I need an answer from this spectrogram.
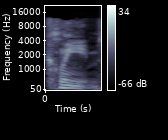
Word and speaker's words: Klim: Okay, so I have seen the Klim Reaper, but it's pronounced Klim, so you have to say the Klim Reaper, which I don't think...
